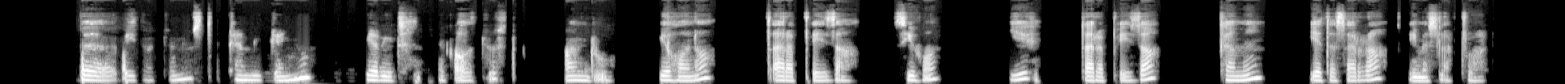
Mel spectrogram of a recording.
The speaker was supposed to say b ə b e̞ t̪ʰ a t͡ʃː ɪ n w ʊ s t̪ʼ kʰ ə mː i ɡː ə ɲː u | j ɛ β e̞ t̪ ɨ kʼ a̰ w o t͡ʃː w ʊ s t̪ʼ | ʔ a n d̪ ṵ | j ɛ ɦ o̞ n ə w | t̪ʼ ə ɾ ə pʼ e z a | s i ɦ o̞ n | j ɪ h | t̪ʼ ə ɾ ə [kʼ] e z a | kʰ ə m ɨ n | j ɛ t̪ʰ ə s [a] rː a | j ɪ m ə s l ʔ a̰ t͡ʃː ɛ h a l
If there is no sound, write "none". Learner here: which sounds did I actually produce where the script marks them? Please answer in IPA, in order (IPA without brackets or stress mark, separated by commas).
pʼ, ə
